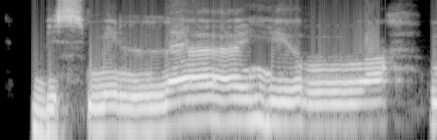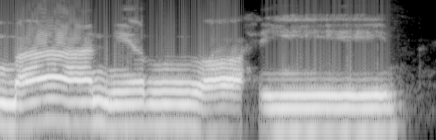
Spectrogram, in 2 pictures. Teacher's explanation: Ra, ini ra-nya kita baca tebal karena berbaris di atas. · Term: tafkhim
